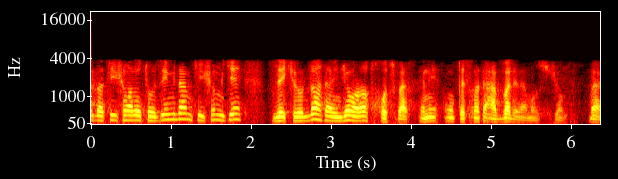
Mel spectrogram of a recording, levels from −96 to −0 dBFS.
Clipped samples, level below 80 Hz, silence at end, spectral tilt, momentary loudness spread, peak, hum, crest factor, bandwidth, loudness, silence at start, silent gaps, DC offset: under 0.1%; -58 dBFS; 0 s; -11 dB/octave; 14 LU; -4 dBFS; none; 18 dB; 4 kHz; -23 LUFS; 0 s; none; under 0.1%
